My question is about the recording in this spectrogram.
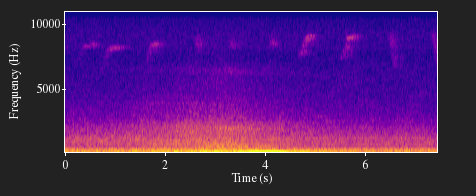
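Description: A motor vehicle going by outside, heard from indoors: a low engine hum swells about two seconds in, peaks, and fades back after about five seconds, over a steady low background hum.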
